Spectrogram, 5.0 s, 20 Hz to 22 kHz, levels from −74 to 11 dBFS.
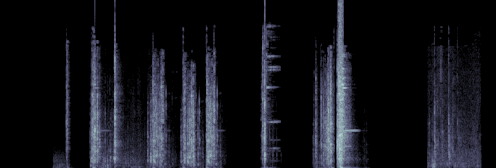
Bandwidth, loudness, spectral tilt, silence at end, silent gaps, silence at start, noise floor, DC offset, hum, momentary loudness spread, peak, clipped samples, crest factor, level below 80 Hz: over 20 kHz; -15 LUFS; 0.5 dB/octave; 0.4 s; 2.27-2.54 s, 2.82-3.05 s, 3.69-4.06 s; 0.65 s; -38 dBFS; under 0.1%; none; 27 LU; 0 dBFS; 0.3%; 20 dB; -36 dBFS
